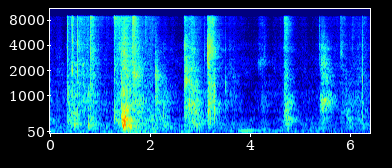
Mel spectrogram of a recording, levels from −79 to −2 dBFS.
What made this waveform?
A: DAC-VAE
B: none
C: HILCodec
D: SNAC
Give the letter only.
D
